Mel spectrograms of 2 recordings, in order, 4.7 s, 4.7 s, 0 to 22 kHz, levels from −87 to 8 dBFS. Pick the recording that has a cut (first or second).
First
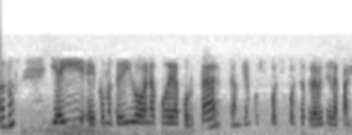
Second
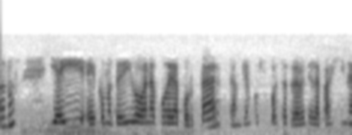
first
